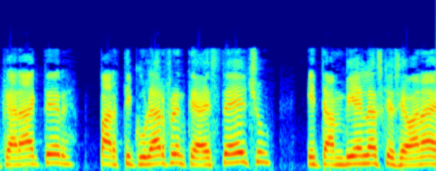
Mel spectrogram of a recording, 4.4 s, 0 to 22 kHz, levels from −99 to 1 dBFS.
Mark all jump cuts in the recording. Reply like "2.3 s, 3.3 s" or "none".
2.8 s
